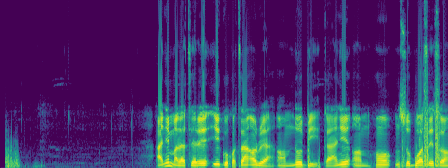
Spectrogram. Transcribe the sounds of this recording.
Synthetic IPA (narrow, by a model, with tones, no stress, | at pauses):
a̰˨ɲɪ˦ma˨la˨te˨ɾɪ˦ɪ˦ɡʊ˨kɔ˦ta˦ɔ˦ɾi˨a˨ɔ˨m̩˨no˦bi˨ka˨a˨ɲɪ˦ɔ˨m̩˨hʊ˦n̩˦so˨bu˦ɔ˦sɪ˦˨sɔ˦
